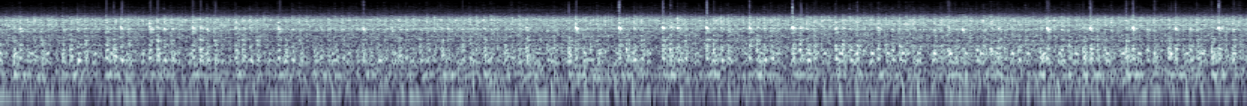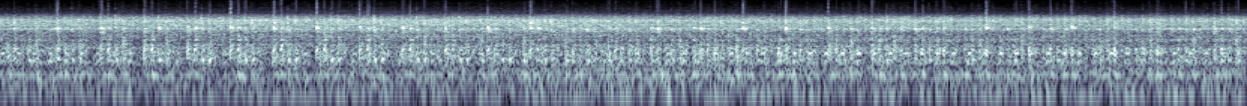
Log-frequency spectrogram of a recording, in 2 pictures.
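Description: Steady, even diesel idle with a crisp, regular injector clatter and no knocks or misses; a healthy-running truck engine.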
